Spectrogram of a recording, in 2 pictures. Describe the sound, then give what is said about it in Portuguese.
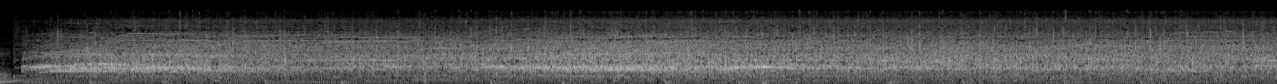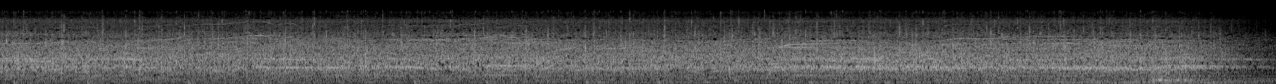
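Sustained applause from a crowd, a dense steady wash of clapping that holds at an even, fairly loud level for about twenty-five seconds before tapering at the end. “Palmas para o trend, é.”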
